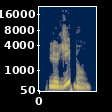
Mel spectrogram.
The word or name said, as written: Liban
